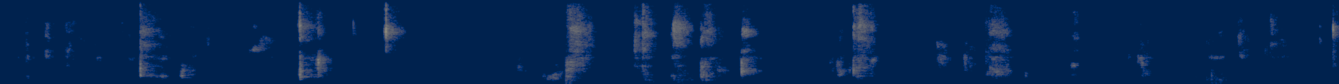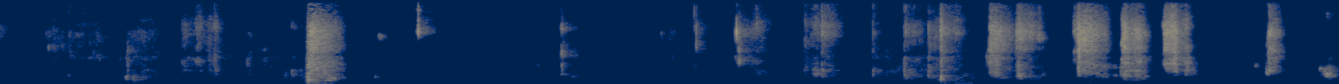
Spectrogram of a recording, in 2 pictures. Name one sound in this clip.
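A baby monkey squeals in short, high bursts.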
